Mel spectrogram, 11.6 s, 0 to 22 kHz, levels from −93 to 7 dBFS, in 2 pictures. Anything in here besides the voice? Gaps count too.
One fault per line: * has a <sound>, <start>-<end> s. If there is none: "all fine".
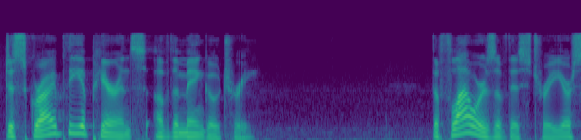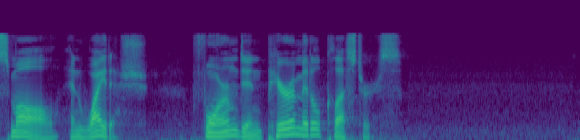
all fine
